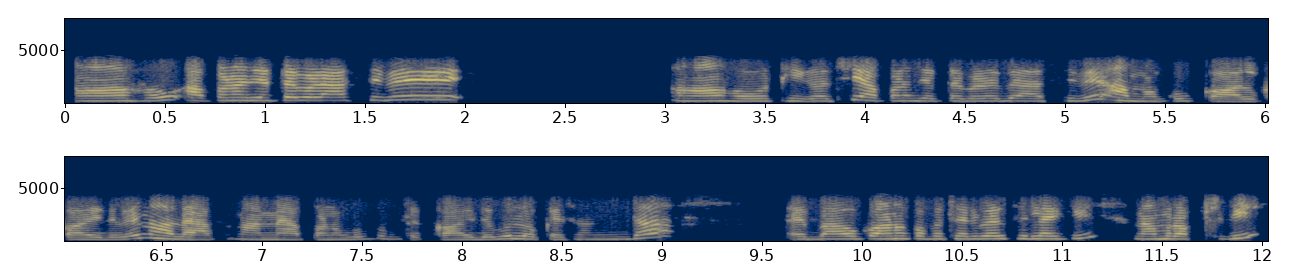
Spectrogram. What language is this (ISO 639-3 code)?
ori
